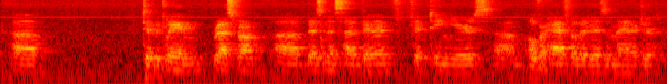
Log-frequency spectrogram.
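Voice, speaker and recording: A man with a Southern US accent speaks at a fairly quick pace in a very deep, low pitch, with noticeable background noise and audible room echo. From US South (Texas, Arkansas). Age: 40s. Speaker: climbing guide and instructor. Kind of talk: personal introduction to camera. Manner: hesitant, many fillers.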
